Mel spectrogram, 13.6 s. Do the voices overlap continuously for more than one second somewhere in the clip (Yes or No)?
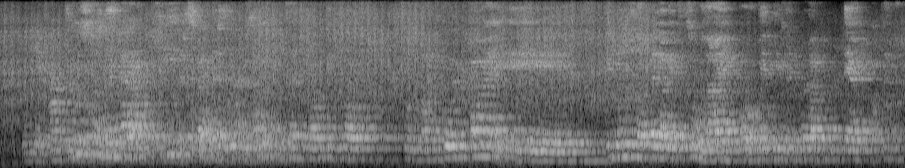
Yes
